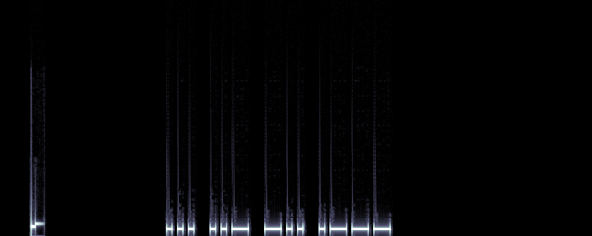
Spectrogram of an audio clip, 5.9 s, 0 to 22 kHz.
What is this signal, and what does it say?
Morse code, heard as a keyed tone, about 22 wpm, 700 Hz. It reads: SUDJ
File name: practice / 22wpm / Four Letter-Number Combinations - 22wpm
